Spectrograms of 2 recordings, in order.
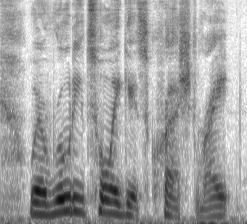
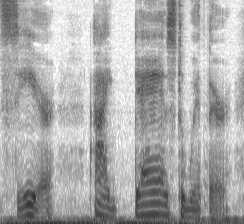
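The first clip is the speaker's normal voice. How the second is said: cool Roach; 7 semitones lower, 8 dB quieter than usual. Retold or imitated. Roach bragging in low voice.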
